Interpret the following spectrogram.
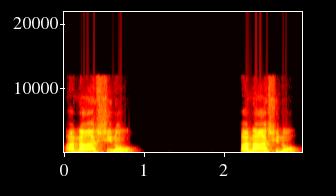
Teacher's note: है? अंतवता इमेहा नित्यसक्ता शरीरण अगला पद है अनानो अनाशिनो देखिए अना श पर छोटी इ की मात्रा है तो अनाशीनो नहीं पढ़ना है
